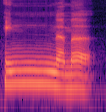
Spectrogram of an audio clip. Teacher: انما نون مشدد پر غنہ ہوگا۔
